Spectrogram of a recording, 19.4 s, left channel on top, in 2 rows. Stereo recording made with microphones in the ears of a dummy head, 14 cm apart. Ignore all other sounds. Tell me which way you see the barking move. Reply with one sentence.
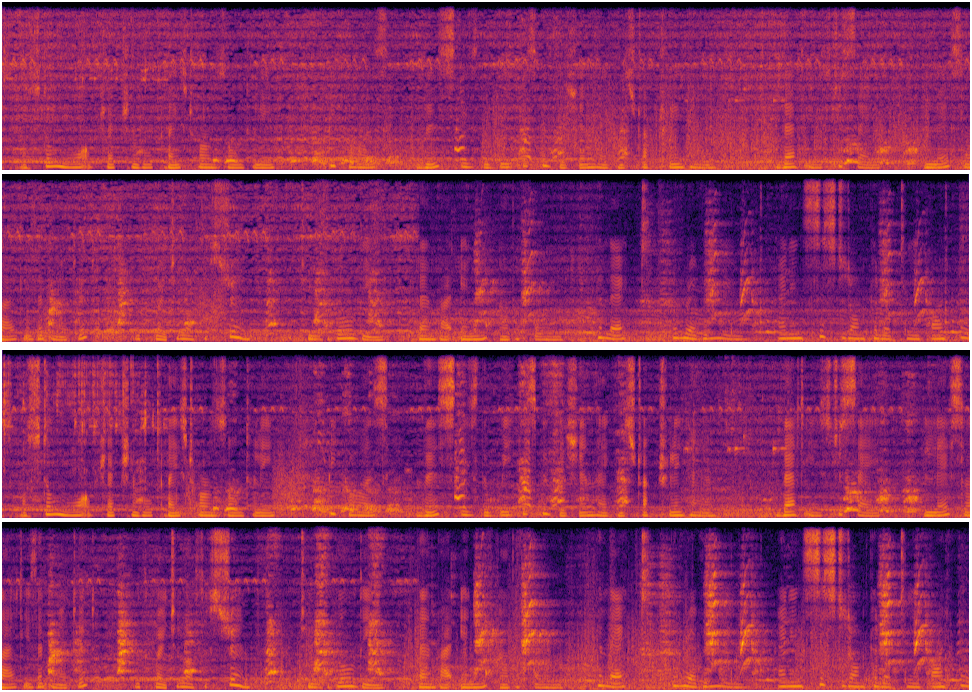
In this clip you hear the barking stay in one place.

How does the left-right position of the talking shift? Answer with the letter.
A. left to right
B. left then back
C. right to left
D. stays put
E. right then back
D.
